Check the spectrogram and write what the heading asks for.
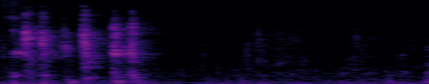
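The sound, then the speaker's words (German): A short burst of typing on a computer keyboard: several quick, crisp key clicks, then the tapping stops and only a faint hush remains. “Ach toll, voll ins falsche Feld getippt.”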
